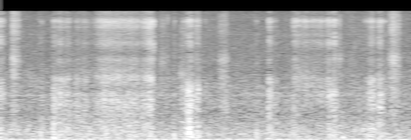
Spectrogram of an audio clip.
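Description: A steel fountain pen nib is drawn across a flat sheet of lined writing paper, writing characters in green ink. Soft, scratchy strokes rise and fade with a bright hiss, over a faint low hum.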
